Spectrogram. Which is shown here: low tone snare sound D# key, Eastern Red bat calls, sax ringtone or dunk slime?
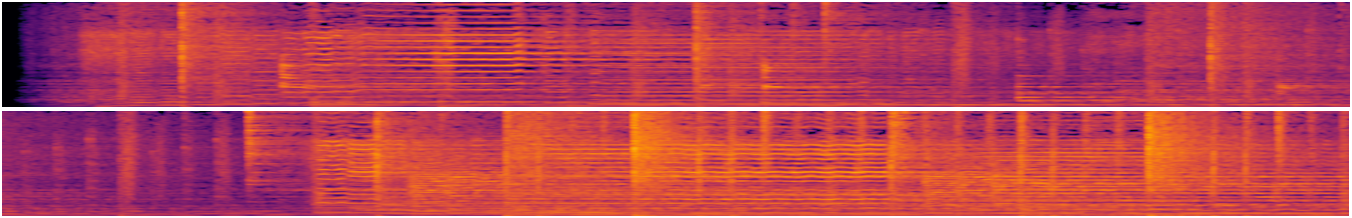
sax ringtone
